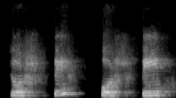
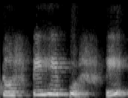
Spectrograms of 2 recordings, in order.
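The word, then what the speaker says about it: तुष्टिः पुष्टिः: So in this scenario, this will be pronounced as Tushti, Pushti, Tushti, Pushti. So it is not Tushtihi, Pushti, it is Tushti, Pushti.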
